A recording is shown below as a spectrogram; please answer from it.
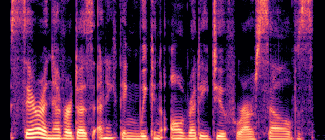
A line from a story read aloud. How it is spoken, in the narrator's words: Vickie said flatly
